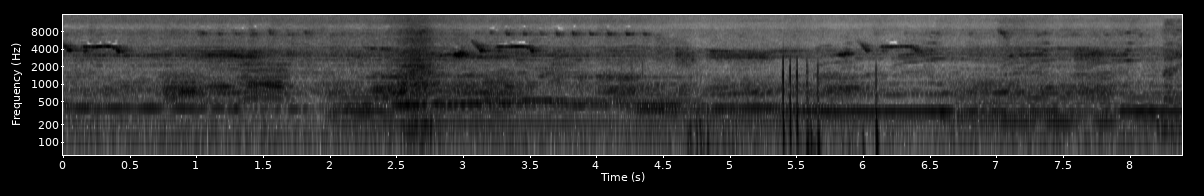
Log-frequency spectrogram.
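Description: A TV playing a nature documentary's soundtrack: held, sustained music with short high bird chirps. A quick cluster of sharp clicks comes about five and a half seconds in, and another just after.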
